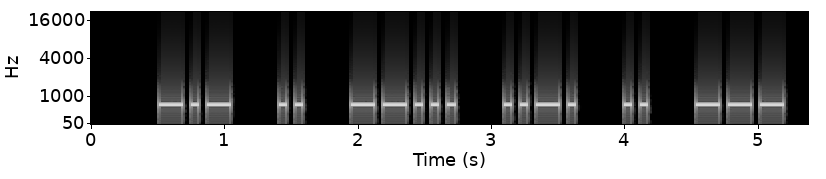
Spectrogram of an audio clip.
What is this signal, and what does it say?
Morse code, heard as a keyed tone, about 19 wpm, spaced as for 14 wpm, 700 Hz. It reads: KI7FIO
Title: 231 Lesson 37g - Letter x - Call Signs 20wpm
